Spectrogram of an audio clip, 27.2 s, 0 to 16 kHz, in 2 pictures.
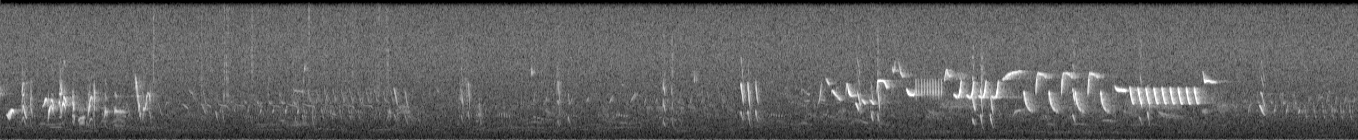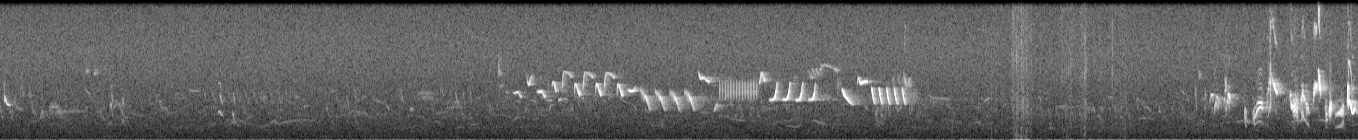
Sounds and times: pheasant 0:00.0 - 0:27.1
song thrush 0:03.9 - 0:27.1
blackbird 0:15.7 - 0:27.1

